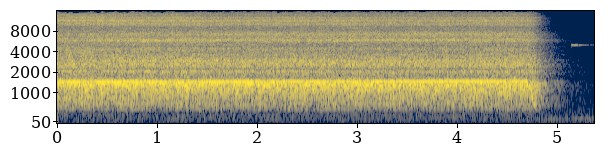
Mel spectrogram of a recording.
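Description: A Molaris Invictus electric coffee grinder grinds coffee beans for espresso with a loud, steady whirring drone that holds evenly, then cuts off abruptly near the end, leaving a brief quiet tail.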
